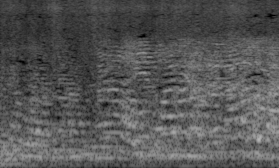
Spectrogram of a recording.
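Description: Overlapping chatter of several voices talking at once.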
